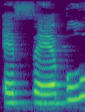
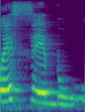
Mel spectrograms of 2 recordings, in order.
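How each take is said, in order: First: Efebo with open E, e-FÉ-bo; open vowel. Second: Efebo with closed E, e-FÊ-bo; closed vowel. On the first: Teacher showing students the first accepted pronunciation, open vowel. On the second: Teacher showing students the other accepted pronunciation, closed vowel. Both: Shown as a demonstration. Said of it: "a pronúncia pode ser feita tanto".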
